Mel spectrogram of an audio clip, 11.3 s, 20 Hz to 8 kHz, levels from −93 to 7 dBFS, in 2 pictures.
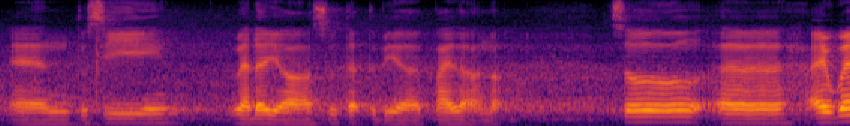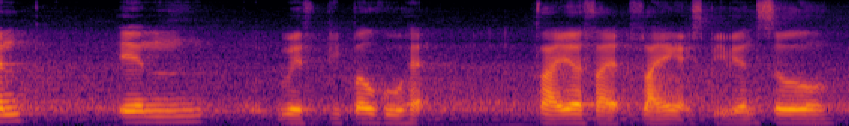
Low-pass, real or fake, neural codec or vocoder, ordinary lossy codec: none; real; none; none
